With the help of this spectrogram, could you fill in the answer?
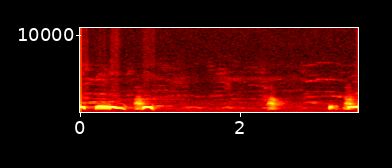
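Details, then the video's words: Spotted dove in the 'đồng kim' ('đồng chuông') bronze-bell singing style, praised as resonant. A long falling coo and a short note open the clip, then a pause, a soft buzzy note, and a new phrase beginning at the end. "cu gáy/ cu gáy giọng đồng kim"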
